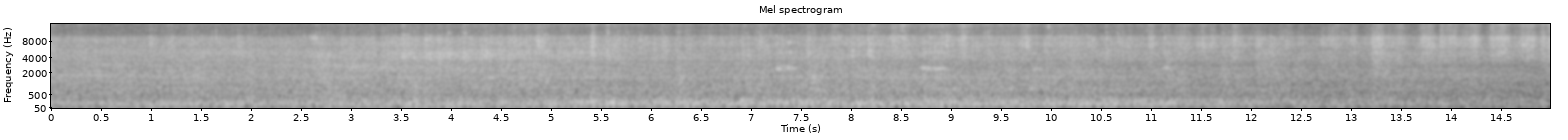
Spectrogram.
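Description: Freight train of loaded car-carrier wagons rolling past: a steady rumble of steel wheels on the rails, easing slightly toward the end.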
